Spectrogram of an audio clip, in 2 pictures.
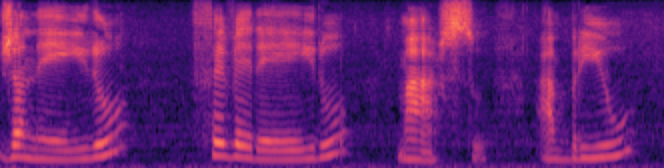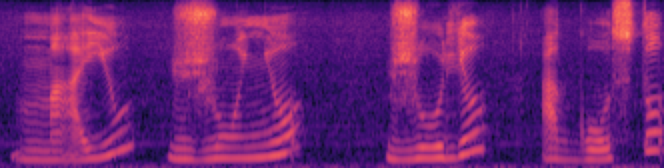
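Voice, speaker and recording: This woman speaks with a Minas Gerais accent at a medium pitch. Her intonation is lively. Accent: Mineiro Brazilian Portuguese, O sounds like U. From Minas Gerais, Brazil. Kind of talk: teacher explaining to a class.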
